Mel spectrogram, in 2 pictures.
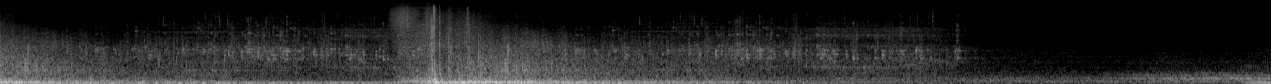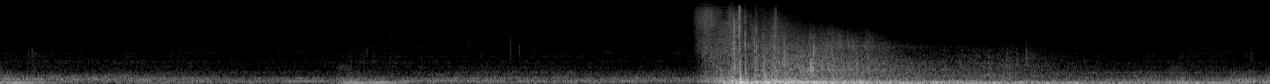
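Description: Confringo fire spells in Hogwarts Legacy set off two loud, booming explosions about fifteen seconds apart. Each blast is a sudden roar that trails into a rumbling, watery wash, with quieter low thuds between them.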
